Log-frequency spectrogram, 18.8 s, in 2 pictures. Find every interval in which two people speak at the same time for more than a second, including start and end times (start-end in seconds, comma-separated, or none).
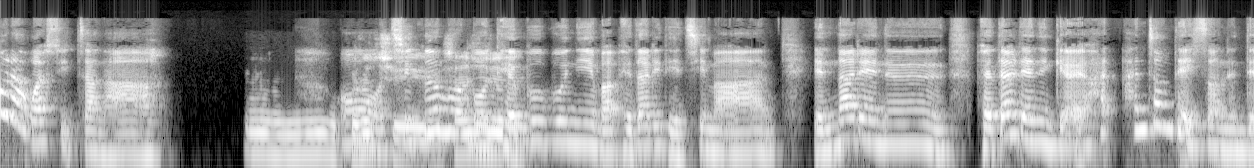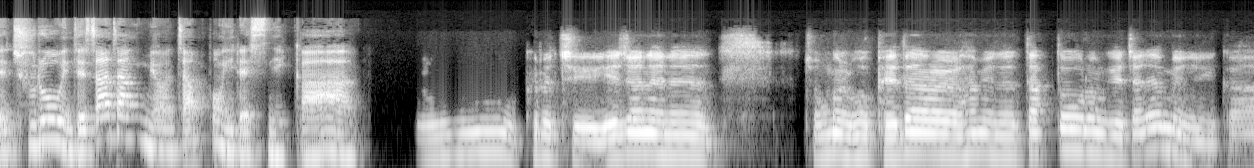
2.5-4.0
